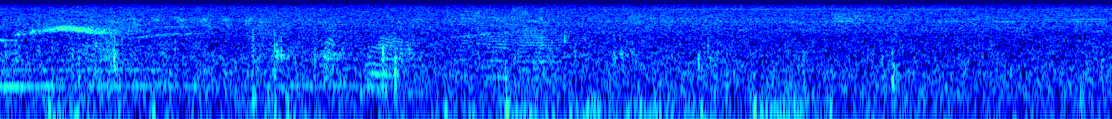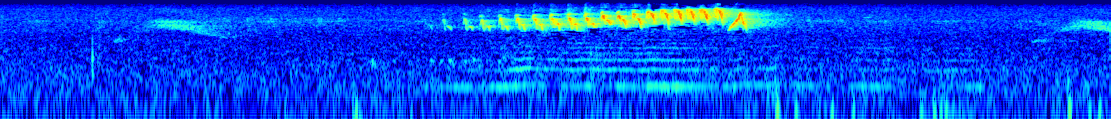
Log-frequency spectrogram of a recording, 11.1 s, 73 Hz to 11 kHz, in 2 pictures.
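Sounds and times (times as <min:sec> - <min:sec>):
tropical parula Setophaga pitiayumi pulchra buzzy trill: 0:07.7 - 0:09.4.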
